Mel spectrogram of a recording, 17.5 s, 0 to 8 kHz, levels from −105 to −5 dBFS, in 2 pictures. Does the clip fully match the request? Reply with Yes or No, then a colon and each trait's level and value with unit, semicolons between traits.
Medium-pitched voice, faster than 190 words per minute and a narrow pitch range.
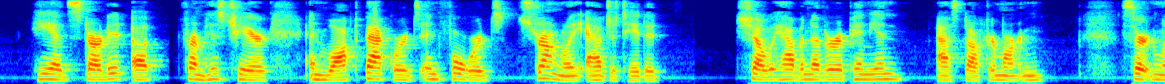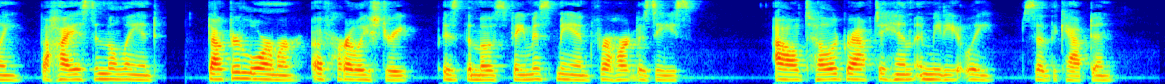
No: medium, 175 Hz; average, 170 wpm; narrow, 2.2 semitones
